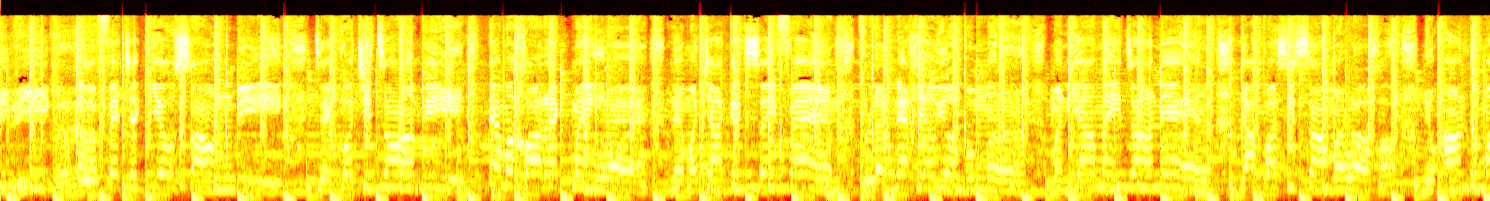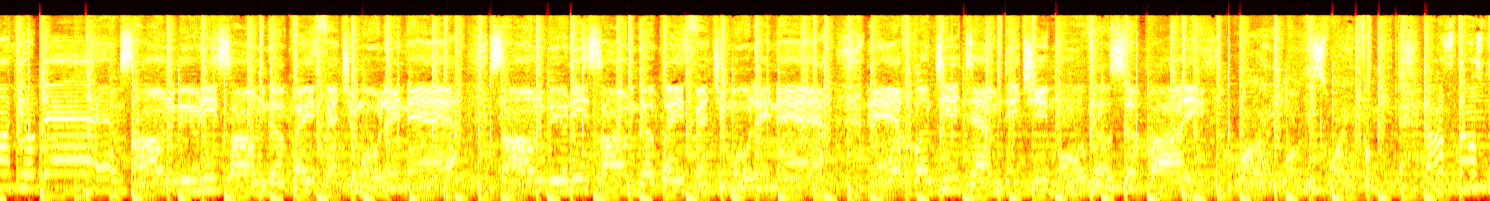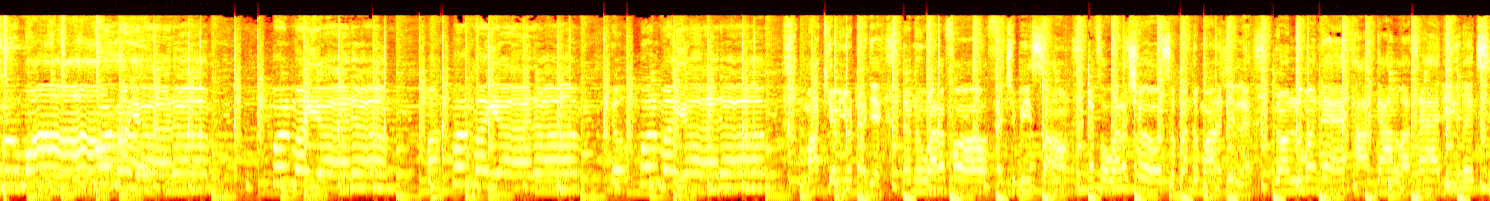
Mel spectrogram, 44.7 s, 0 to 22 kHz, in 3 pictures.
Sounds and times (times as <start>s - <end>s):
Afrobeat: 0.0s - 44.7s.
